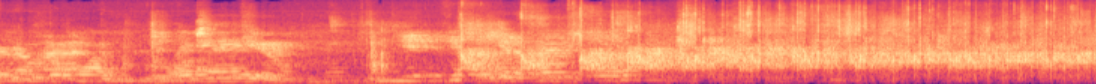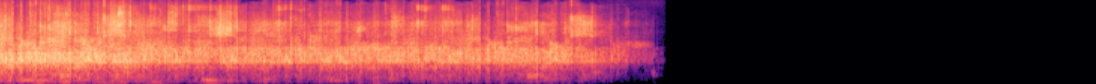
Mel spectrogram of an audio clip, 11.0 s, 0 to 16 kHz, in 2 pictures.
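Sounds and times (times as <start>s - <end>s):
audience applauding: 2.3s - 8.6s.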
